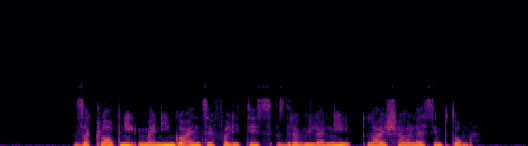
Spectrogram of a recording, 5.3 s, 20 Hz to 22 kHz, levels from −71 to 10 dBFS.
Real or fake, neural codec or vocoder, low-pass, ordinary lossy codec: real; none; 7.2 kHz; Opus, 32 kbps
